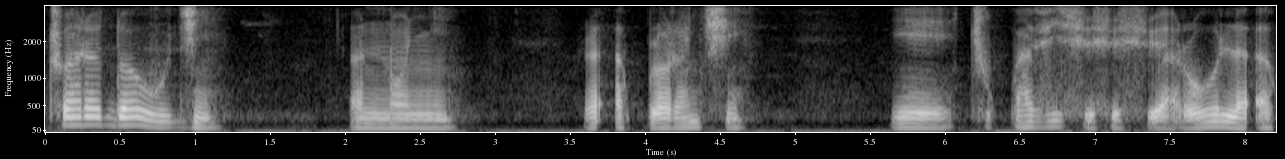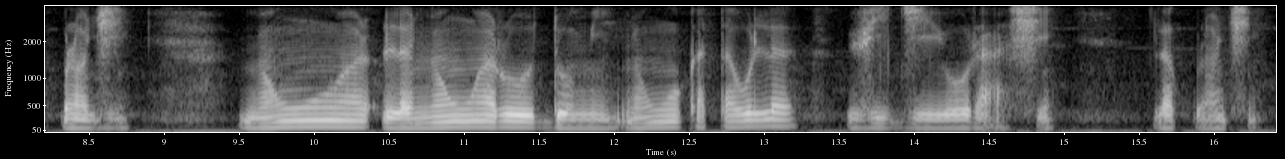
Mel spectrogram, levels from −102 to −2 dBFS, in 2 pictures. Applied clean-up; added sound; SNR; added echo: none; none; none; none.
